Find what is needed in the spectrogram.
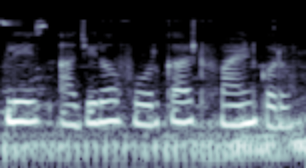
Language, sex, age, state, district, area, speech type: Odia, female, 18-30, Odisha, Malkangiri, urban, read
